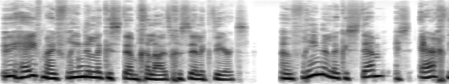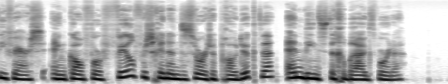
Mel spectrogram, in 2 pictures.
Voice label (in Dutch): Vriendelijk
